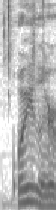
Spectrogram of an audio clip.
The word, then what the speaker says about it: Euler: going to look at Oiler paths so even though it looks like it's spelled uler um this Swiss mathematician's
